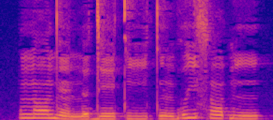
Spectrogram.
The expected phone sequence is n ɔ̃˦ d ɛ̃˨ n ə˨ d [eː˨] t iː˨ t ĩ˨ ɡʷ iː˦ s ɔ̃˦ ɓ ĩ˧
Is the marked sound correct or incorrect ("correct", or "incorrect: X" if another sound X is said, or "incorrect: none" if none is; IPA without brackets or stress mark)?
correct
